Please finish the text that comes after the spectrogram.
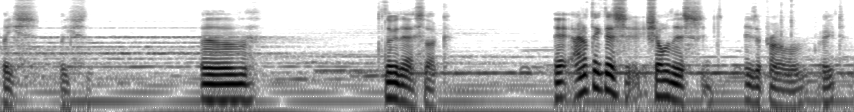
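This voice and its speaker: A man's voice: fairly low pitch, animated, takes it slowly, pauses often, darkish tone, soft background music. A man livestreaming casually, thinking aloud, muttering to himself and repeating phrases as he goes.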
